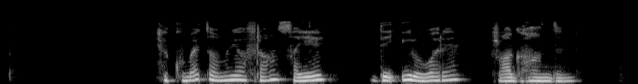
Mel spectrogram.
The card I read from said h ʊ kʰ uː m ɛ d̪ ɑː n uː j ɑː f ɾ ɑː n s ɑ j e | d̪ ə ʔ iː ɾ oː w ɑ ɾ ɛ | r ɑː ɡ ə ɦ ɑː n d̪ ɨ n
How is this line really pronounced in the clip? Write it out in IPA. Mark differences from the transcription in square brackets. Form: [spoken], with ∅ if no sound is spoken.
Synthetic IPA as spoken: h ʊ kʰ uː m ɛ [t̪] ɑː n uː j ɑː f ɾ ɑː n s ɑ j e | d̪ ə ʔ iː ɾ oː w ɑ ɾ ɛ | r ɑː ɡ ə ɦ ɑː n d̪ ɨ n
